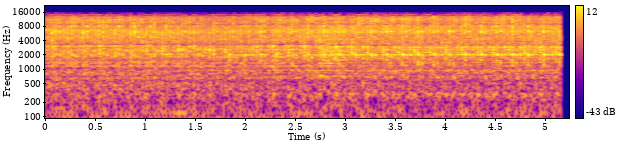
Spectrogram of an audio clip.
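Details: Maruti Suzuki Swift diesel with about 150,000 km, after timing chain replacement and full service: smooth, steady idle with an even hum, low vibration, and no tapping, rattle or knock; oil leak fixed.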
